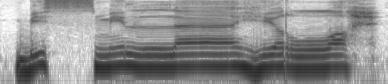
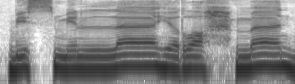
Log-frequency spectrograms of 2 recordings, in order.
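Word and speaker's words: بسم الله الرحمن: Bismillahirrahmanirrahim nah di situ perhatikan ra ini memiliki sifat yang disebut dengan sifat eh tawasud ya sifat tawasud yaitu tawasud ini mengalir tapi sebentar bismillahirah jadi jangan bismillahirrahman jangan ditahan dulu dengan getarannya bismillahirah hirah bismillahirah Ya ditahan tahan ini aliran ya karena sifat tawasud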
